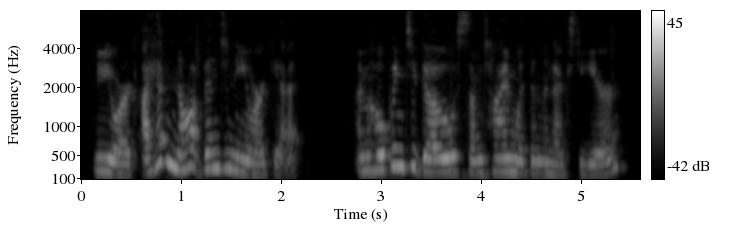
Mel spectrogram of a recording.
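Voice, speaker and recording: Speaking at a fairly quick pace, a woman with an American accent uses an unremarkable speaking voice, fairly high in pitch, with lively intonation. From Florida, US South. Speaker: live-streaming sign painter. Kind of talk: casual livestream chat.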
